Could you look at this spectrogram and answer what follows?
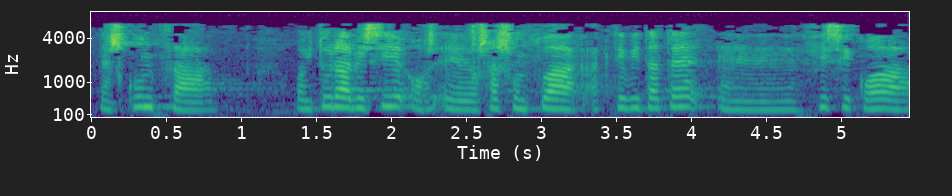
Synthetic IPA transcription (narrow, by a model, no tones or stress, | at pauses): e̞skunt͡sa | o̞jt̪uɾaβisio̞sasunt͡suaka̰kt̪iβ̞it̪at̪e̞ | fisiko̞a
